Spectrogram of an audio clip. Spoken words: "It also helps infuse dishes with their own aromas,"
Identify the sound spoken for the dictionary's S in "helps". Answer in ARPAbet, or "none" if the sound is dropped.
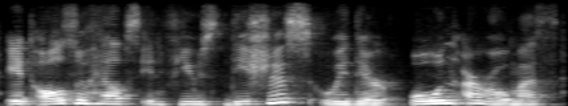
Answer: S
